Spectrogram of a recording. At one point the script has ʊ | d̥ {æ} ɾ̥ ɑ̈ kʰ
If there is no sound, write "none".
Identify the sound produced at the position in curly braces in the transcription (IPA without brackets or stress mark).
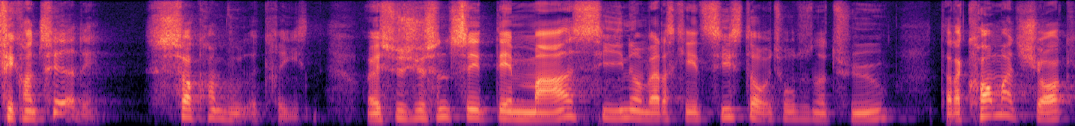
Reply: æ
